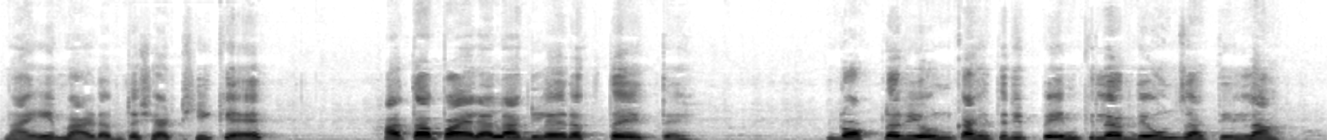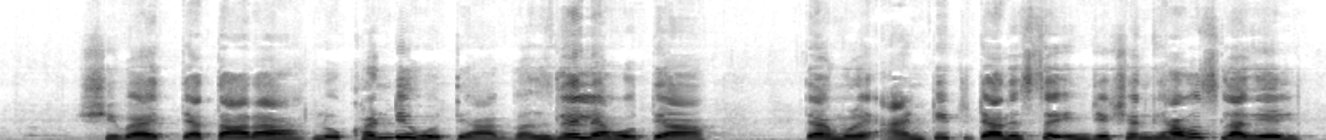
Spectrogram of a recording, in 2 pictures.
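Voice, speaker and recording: A woman's voice: sits high, moderate pace, natural voice. Woman voicing a stern scolding young husband. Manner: scolding, firm, louder.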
